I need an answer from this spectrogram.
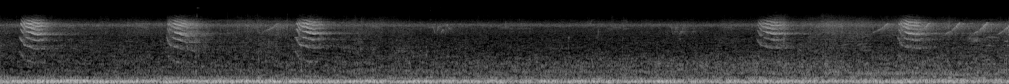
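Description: Short high-pitched chirps that sweep downward, repeating every second or two, with a quick run of them near the end, over a steady low rumble.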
